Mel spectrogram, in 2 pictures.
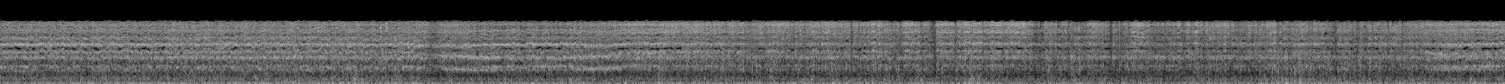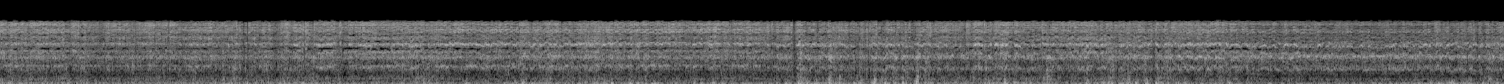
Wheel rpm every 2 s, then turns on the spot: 200, 200, 200, 220, 230, 230, 230, 230, 230, 230, 220, 220, 200, 190, 160.
none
